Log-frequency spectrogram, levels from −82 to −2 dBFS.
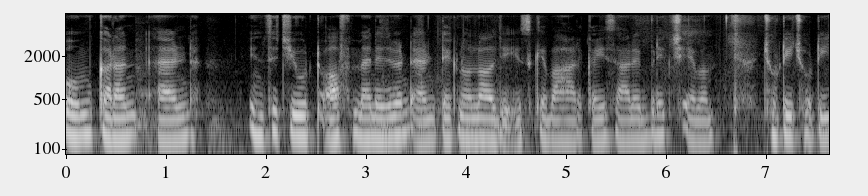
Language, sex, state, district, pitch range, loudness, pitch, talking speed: Hindi, male, Uttarakhand, Tehri Garhwal, 130-150 Hz, -25 LUFS, 140 Hz, 125 wpm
